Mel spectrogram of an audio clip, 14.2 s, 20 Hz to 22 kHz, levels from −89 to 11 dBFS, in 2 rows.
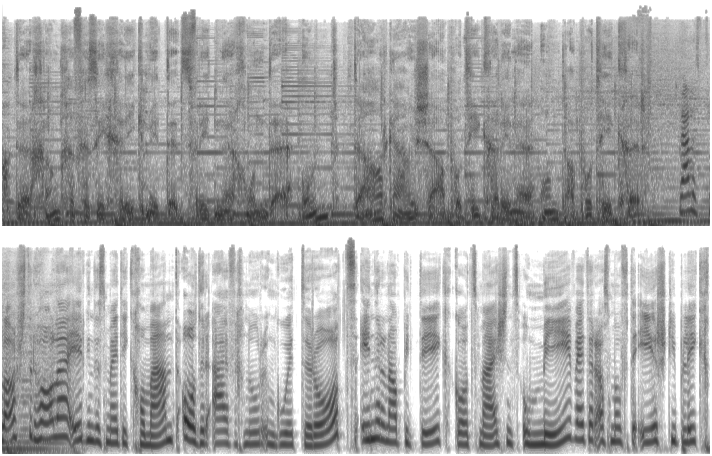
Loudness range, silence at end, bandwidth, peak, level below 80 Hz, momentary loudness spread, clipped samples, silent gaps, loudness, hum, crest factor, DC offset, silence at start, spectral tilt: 5 LU; 0 s; 17 kHz; 0 dBFS; -26 dBFS; 8 LU; under 0.1%; none; -16 LUFS; none; 14 dB; under 0.1%; 0 s; -5 dB/octave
